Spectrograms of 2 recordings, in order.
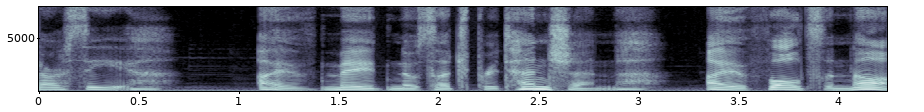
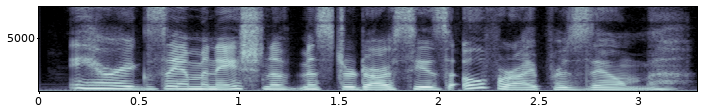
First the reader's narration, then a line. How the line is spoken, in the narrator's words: said Miss Bingley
